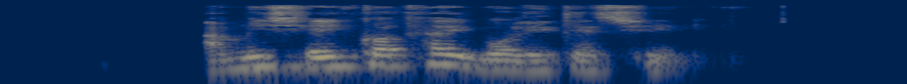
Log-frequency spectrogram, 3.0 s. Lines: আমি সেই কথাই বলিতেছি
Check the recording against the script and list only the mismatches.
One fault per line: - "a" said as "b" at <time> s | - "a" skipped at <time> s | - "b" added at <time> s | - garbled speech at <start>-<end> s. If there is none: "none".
none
